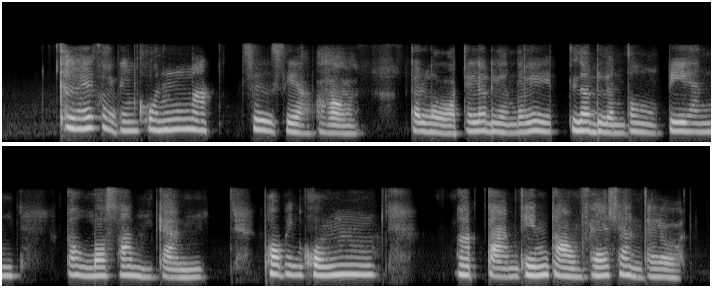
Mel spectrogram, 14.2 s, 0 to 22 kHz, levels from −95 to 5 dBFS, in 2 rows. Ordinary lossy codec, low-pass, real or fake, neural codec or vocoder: none; 7.2 kHz; fake; codec, 16 kHz, 2 kbps, X-Codec, HuBERT features, trained on general audio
